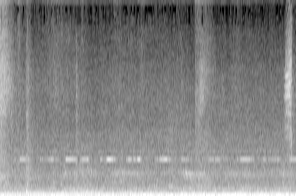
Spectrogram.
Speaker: there's a flashing light in there and that little alarm beeping and that's coming from this danger dangerous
